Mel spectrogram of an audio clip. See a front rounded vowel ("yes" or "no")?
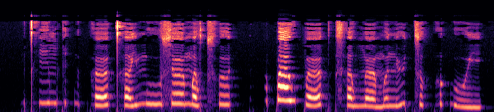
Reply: yes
